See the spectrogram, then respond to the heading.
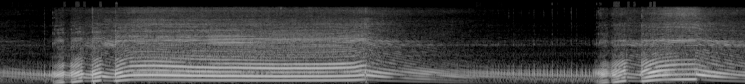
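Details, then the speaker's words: Racing-build chainsaw, either a Dolmar 7900 or a Holtzfforma 395, tuned noticeably fatter, which the owner fears may cost power. Crisp two-stroke howl climbs and holds steady pitch through the cut, drops back cleanly and revs again; normal running under load. "So definitely a lot fatter. Maybe that wasn't the best idea. That could cause me to lose power."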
